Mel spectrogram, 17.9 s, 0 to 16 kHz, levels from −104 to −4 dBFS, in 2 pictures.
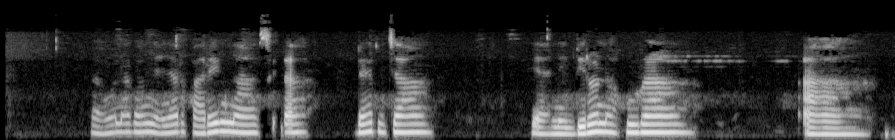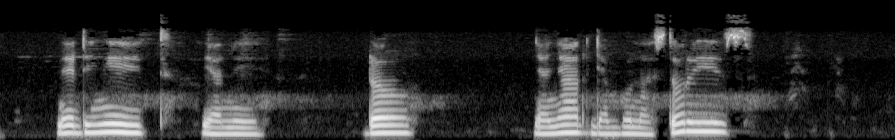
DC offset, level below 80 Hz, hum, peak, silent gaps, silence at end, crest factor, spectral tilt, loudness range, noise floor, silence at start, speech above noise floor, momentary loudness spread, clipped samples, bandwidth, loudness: under 0.1%; -68 dBFS; none; -2 dBFS; none; 1.5 s; 20 dB; -5.5 dB/octave; 4 LU; -79 dBFS; 0.9 s; 59 dB; 15 LU; under 0.1%; 7.6 kHz; -20 LUFS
